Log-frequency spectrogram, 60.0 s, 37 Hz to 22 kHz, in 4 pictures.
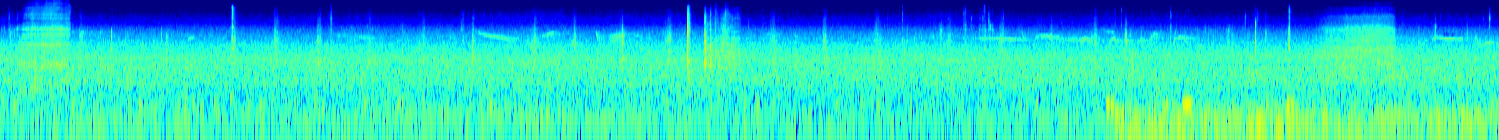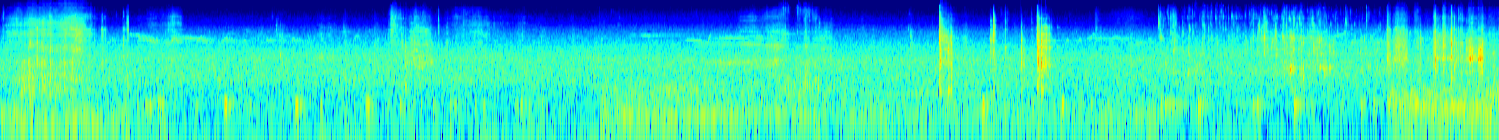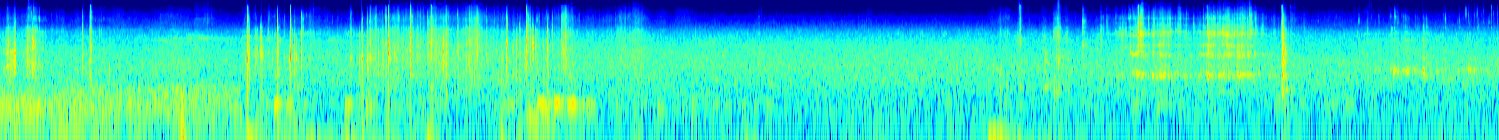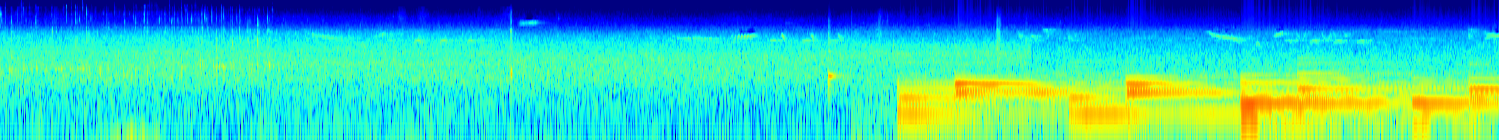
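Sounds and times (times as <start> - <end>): mountain stream flowing: 0.8 - 35.2, 36.0 - 59.9
clicks and clatters of handling: 32.4 - 36.4, 40.0 - 43.1.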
